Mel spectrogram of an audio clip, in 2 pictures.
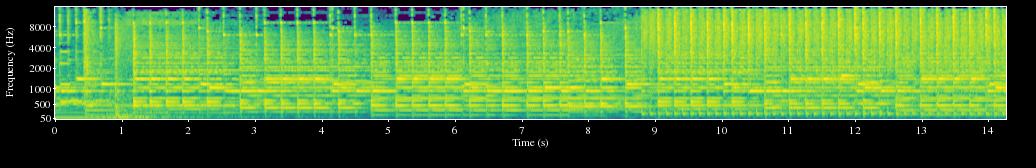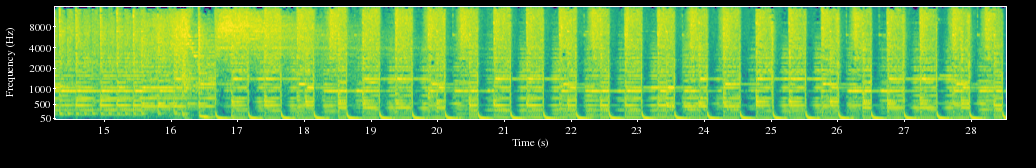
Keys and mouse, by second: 0.2 F9, 0.9 j, 1.2 space, 3.9 click, 5.7 =, 6.6-8.2 drag, 8.2-10.1 drag, 10.8 space, 12.5 click, 13.0 space, 15.3-16.9 drag, 16.9 space, 19.0 click, 19.4 -, 20.1 click, 20.4 space, 24.9 space, 26.6 click.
